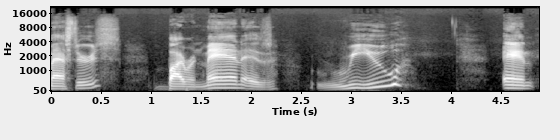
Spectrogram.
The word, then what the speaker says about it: Ryu: Champa as Ken M ERS Byron man is Ryu and it's funny cuz they all is rayu or Ryu yes thank you that is exactly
